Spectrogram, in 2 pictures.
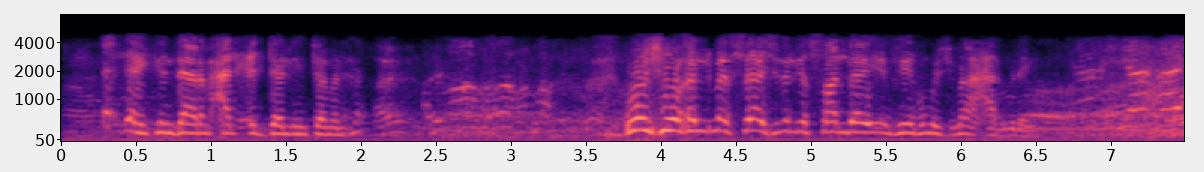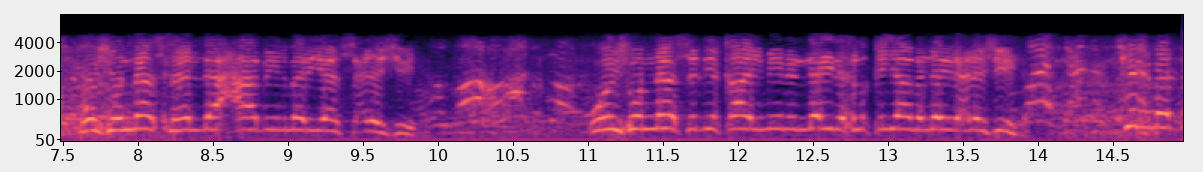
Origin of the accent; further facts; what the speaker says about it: Mauritania; نحن موريتاني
